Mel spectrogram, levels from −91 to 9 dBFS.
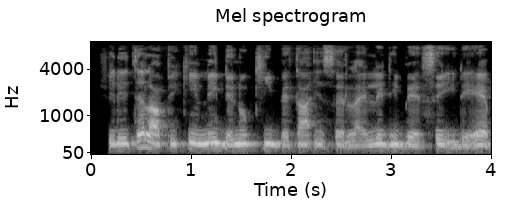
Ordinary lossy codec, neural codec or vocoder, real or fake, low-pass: none; none; real; 7.2 kHz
